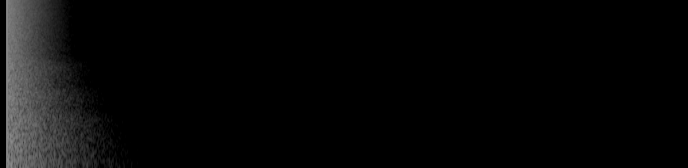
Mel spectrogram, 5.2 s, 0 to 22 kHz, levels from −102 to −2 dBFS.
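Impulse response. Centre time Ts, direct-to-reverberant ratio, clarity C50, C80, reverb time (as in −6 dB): 52 ms, −4.0 dB, 2.5 dB, 5.5 dB, 1.0 s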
